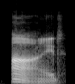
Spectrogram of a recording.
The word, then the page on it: ide: British English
